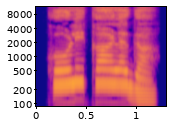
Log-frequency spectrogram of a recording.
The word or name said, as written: ಗೊಳಗೊಳಿಕೆ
